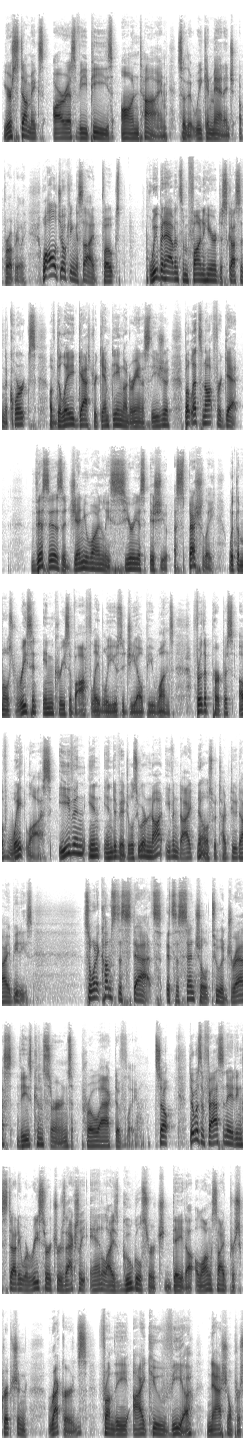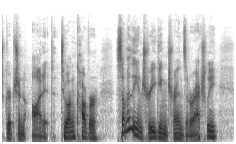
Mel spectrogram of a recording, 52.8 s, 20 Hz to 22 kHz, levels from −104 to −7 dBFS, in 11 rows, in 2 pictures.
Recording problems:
none

